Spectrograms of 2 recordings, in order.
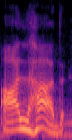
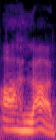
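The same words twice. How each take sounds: First: The l sound comes before the h. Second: The h sound comes before the l. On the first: The speaker calls it wrong. "इस स्वरूप में न समझकर या न लिखकर" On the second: The speaker calls it right. "पहले ह और बाद में ल"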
